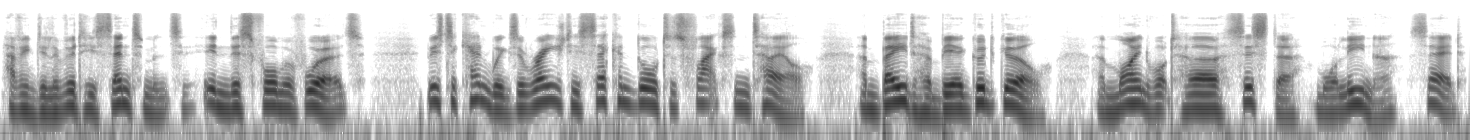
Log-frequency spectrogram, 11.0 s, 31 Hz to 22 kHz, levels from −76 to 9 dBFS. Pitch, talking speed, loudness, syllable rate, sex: 135 Hz, 170 wpm, -18 LUFS, 4.8 syllables/s, male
